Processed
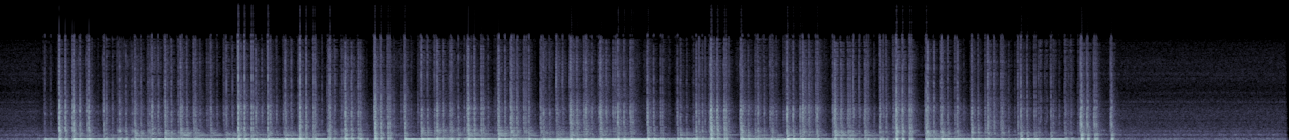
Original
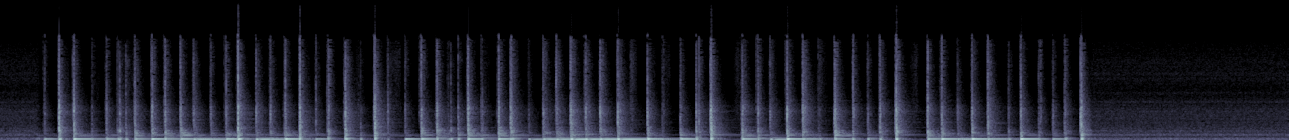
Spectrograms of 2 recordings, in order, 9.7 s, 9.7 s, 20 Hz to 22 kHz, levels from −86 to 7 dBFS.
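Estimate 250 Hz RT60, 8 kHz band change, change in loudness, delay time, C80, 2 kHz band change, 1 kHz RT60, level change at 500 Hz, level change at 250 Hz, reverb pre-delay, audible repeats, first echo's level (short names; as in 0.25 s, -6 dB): none, +5.5 dB, +6.5 dB, 46 ms, none, +5.5 dB, none, +5.5 dB, +7.0 dB, none, 3, -6.0 dB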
